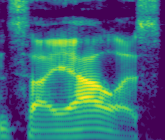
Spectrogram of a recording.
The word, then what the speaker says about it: Cialis: Blue Chew brings you the first chewable with the same FDA-approved active ingredients as Viagra and Cialis.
